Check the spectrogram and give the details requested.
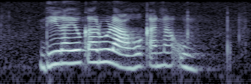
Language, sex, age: Venda, female, 22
